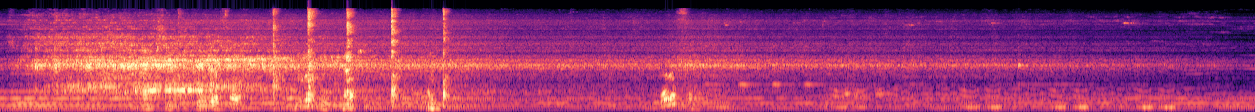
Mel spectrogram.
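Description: Live Indian film song performed by a large vocal and instrumental ensemble, over steady held notes. A louder, noisier passage with a run of sharp percussive hits comes in the first few seconds, and a wavering melody line follows later.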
